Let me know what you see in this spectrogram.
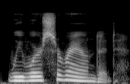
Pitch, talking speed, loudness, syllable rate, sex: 170 Hz, 140 wpm, -14 LUFS, 5.8 syllables/s, female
